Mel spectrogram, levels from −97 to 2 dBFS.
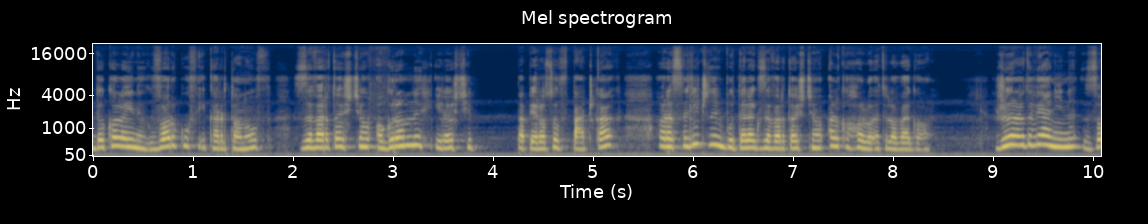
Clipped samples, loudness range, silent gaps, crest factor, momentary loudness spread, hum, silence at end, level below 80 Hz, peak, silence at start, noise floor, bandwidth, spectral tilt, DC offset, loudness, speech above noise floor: under 0.1%; 1 LU; none; 16 dB; 10 LU; none; 0 s; -48 dBFS; -4 dBFS; 0 s; -48 dBFS; 20 kHz; -5 dB/octave; under 0.1%; -20 LUFS; 29 dB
